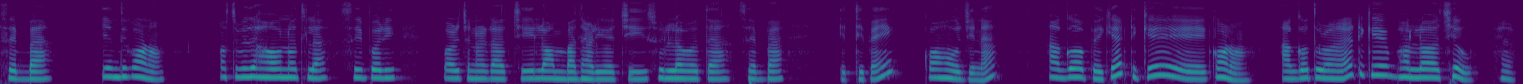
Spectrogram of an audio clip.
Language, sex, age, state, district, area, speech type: Odia, female, 18-30, Odisha, Puri, urban, spontaneous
